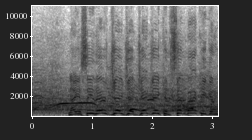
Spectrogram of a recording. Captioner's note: crowd chatter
